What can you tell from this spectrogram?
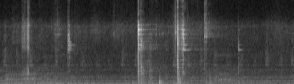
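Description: Steel try square and wooden block handled on a workbench during marking out: a few light clicks, then a sharp knock a little under three seconds in, the loudest sound, followed by a short cluster of knocks about half a second later.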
